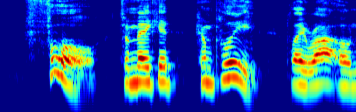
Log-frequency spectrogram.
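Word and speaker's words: pleroo (πληρόω): We have the Greek word pleroo, P-L-E-R-O-O. The E is pronounced as an A, pleroo.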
